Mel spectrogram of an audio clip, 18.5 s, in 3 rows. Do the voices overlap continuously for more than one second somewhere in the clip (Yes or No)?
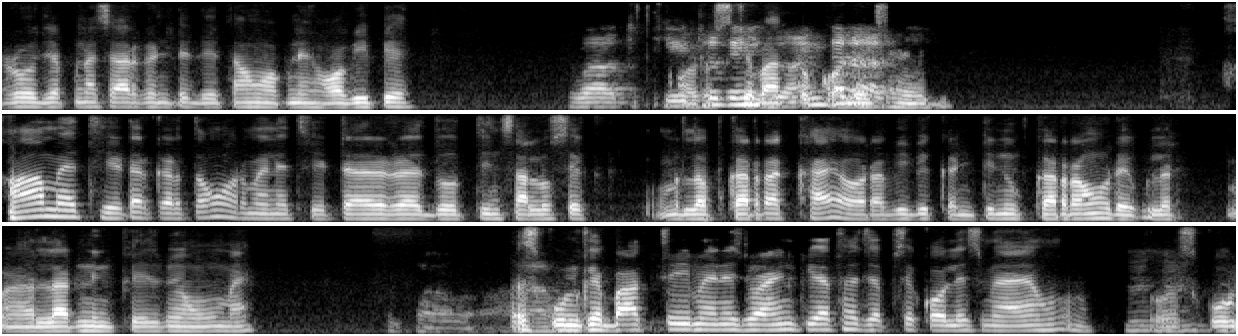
Yes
